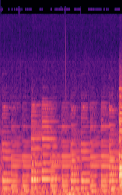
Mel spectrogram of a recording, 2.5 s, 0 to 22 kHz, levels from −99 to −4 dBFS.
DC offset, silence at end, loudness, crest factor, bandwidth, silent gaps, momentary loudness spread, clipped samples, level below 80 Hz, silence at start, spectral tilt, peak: under 0.1%; 0 s; -24 LUFS; 20 dB; 19 kHz; none; 5 LU; under 0.1%; -38 dBFS; 0 s; -7.5 dB/octave; -2 dBFS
